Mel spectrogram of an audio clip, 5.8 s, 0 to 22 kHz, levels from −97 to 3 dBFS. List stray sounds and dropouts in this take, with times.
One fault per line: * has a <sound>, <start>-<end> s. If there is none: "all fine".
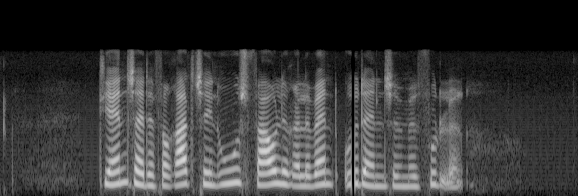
* has a dropout, 3.5-3.6 s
